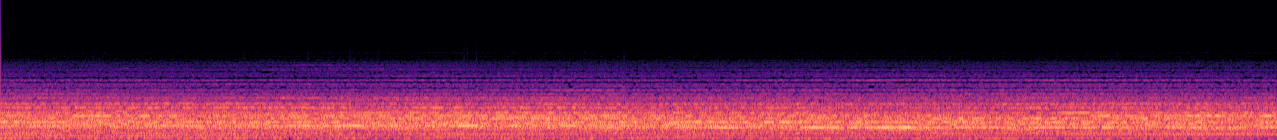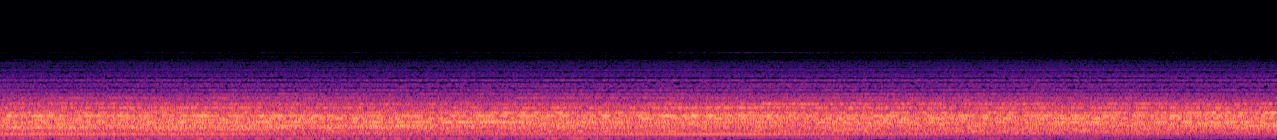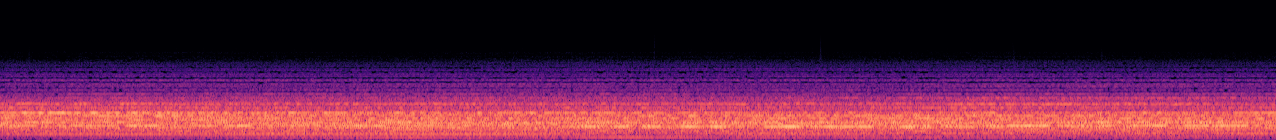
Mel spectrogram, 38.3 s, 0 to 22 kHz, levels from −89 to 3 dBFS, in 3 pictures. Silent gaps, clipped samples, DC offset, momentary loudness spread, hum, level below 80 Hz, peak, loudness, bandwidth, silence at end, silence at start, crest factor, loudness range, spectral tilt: none; under 0.1%; under 0.1%; 2 LU; none; -38 dBFS; -2 dBFS; -16 LUFS; 3.6 kHz; 0 s; 0 s; 14 dB; 2 LU; -12.5 dB/octave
